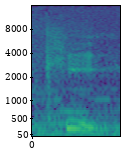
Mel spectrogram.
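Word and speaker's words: quay: Wharf which is pronounced key spell the word meaning Wharf which is pronounced key what rapper has said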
